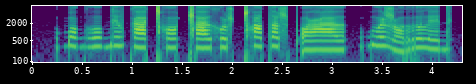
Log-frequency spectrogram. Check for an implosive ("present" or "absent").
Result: present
